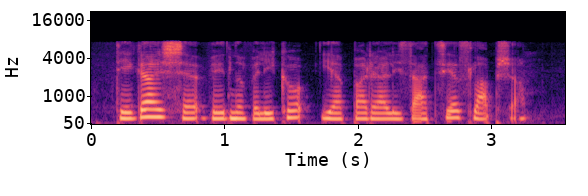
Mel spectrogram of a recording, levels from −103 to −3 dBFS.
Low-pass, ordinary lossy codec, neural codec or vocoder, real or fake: 7.2 kHz; none; none; real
